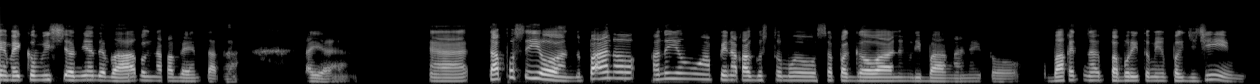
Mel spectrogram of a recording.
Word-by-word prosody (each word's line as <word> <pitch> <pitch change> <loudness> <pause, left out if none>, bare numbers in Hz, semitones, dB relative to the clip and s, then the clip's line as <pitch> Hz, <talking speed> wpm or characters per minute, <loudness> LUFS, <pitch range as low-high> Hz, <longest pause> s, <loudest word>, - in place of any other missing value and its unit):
Siyempre 215 - +6
may 200 0 +5
komisyon 210 -1 +1
yan 205 +1 0
'di 185 -2 +1
ba 165 0 +5
'pag 190 -1 -4
nakabenta 165 -3 -4
ka, - - -17 0.7
ayan. 130 - -6 0.8
Ah, 155 -1 -1 0.2
tapos 250 +8 +4
iyon, 200 - +5
paano 280 +2 +5 0.2
ano 230 +3 -2
'yung 265 -1 -3 0.2
mga 230 - -4
pinaka-gusto 200 -2 0
mo 190 0 -4 0.2
sa 190 -1 -5
paggawa 170 -2 +3
ng 165 - -10
libangan 150 -3 -3
na 150 +1 -15
ito? 135 -2 -13 0.3
Bakit 185 +6 +2
na 190 -1 -2
paborito 180 0 -1
mo 175 - -4
'yung - - -16
pag-gi-gym? 165 -3 -5
180 Hz, 150 wpm, -22 LUFS, 160-205 Hz, 0.8 s, Siyempre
